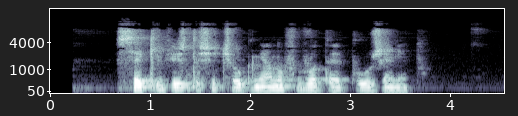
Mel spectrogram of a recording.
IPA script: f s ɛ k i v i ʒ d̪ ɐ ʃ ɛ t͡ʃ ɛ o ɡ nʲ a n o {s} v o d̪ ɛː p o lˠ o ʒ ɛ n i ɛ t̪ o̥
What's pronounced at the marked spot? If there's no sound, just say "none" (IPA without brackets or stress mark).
f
